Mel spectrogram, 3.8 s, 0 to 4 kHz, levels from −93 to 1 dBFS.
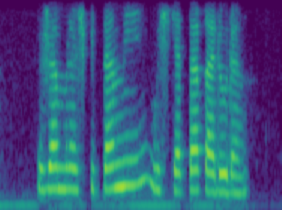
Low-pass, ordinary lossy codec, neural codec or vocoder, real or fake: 3.6 kHz; Opus, 16 kbps; none; real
